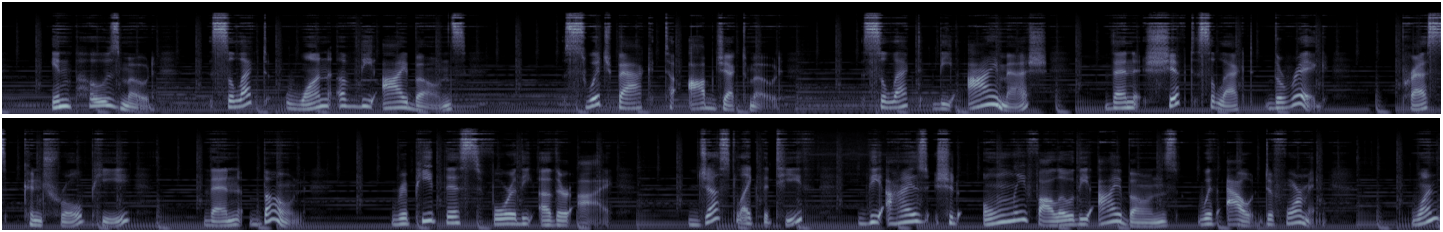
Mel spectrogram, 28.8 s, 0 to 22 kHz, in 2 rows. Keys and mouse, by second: 5.8-7.0 drag, 7.7 click, 9.5 shift+click, 11.3 ctrl+p, 13.9-16.9 drag, 17.6 click, 19.1 click, 20.8-21.4 drag, 22.2 click, 23.7 shift+click, 26.3 ctrl+z, 27.1 shift+click.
